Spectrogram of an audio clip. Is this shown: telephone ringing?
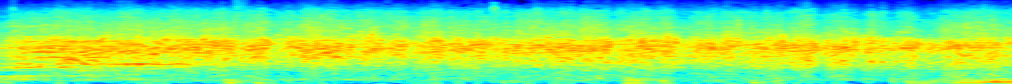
no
